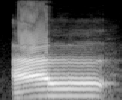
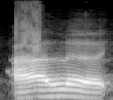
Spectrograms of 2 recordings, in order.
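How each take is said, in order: First: The word ends cleanly on the l. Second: A short vowel is added after the l. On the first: The speaker calls it right. "Harus al" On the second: The speaker calls it wrong. "itu enggak boleh"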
